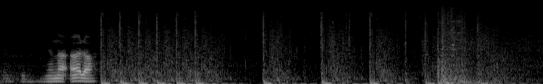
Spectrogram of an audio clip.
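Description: A rifle fires a burst of rapid shots.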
